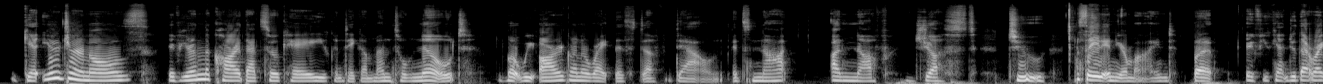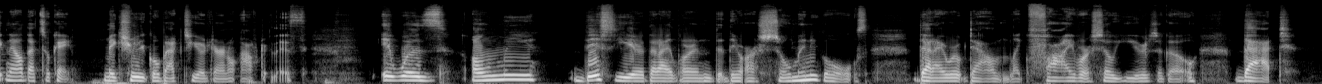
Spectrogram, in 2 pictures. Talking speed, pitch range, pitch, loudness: 180 wpm, 150-185 Hz, 165 Hz, -16 LUFS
